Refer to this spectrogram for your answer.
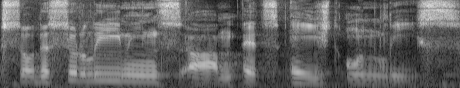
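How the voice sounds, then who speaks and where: With music in the background, a man speaks with a Moldovan accent. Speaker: winemaker. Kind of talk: casual interview. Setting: winery barrel room.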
